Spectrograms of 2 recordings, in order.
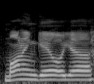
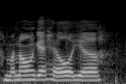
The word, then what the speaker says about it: Monongahela: nobody likes to pronounce it's pronounced in multiple ways and how everybody just crams it together i pronounce that monongahela i don't know how do you guys pronounce it mononga hell yeah but it's been pronounced on monongalia mononga helia monongahela it's got all kinds of names but however you pronounce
